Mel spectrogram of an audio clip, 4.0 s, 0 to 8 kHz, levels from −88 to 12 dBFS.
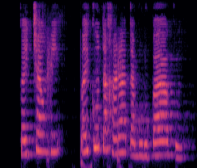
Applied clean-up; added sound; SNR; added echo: neural mask model DeepFilterNet 3.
